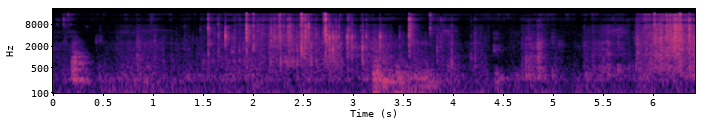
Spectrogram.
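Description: Paper fast-food packaging crinkling and rustling as food is handled, with a low thump about three seconds in; the crinkling grows louder near the end.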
